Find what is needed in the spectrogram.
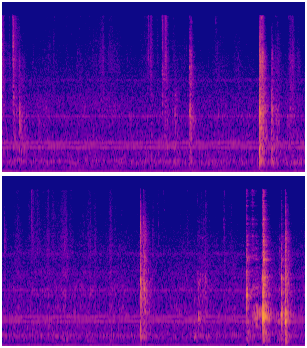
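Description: Scattered clicks and knocks of kitchen handling, a knife cutting radish greens on a plastic tray and the knife being set down, over a faint steady hum. Near the end, louder clinks of the stainless steel pot and its lid.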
